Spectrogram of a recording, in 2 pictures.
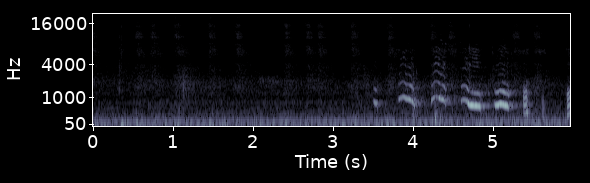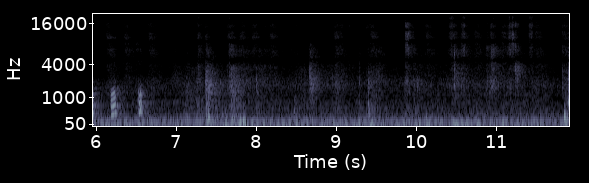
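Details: A 3-week-old German Shepherd puppy, a singleton, whimpers with high, wavering squeaks that rise and fall, then short yips.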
